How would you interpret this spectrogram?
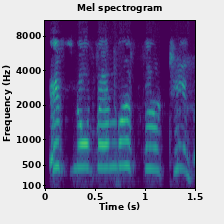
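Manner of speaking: high-pitched, thrilled disbelief; amazed excitement. Real, not acted. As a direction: exclaim it, amazed it's come so early. Amazed by member's early numbers.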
